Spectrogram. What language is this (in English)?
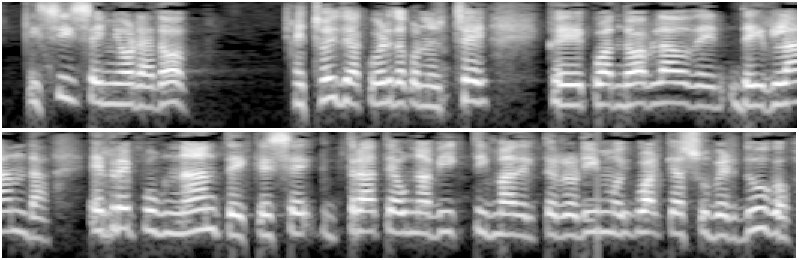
Spanish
